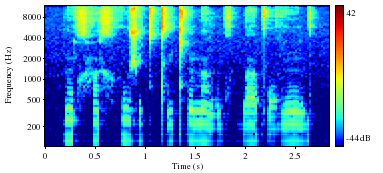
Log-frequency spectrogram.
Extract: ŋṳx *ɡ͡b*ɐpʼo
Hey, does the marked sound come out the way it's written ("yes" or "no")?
yes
